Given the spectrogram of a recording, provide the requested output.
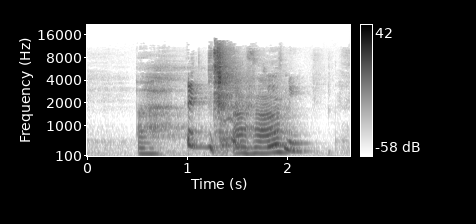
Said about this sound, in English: Excuse me. Bless you.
